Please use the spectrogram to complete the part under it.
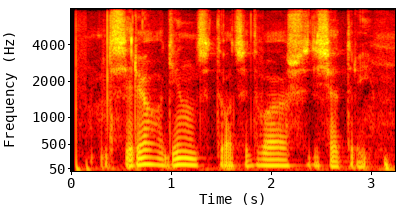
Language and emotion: Russian, neutral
